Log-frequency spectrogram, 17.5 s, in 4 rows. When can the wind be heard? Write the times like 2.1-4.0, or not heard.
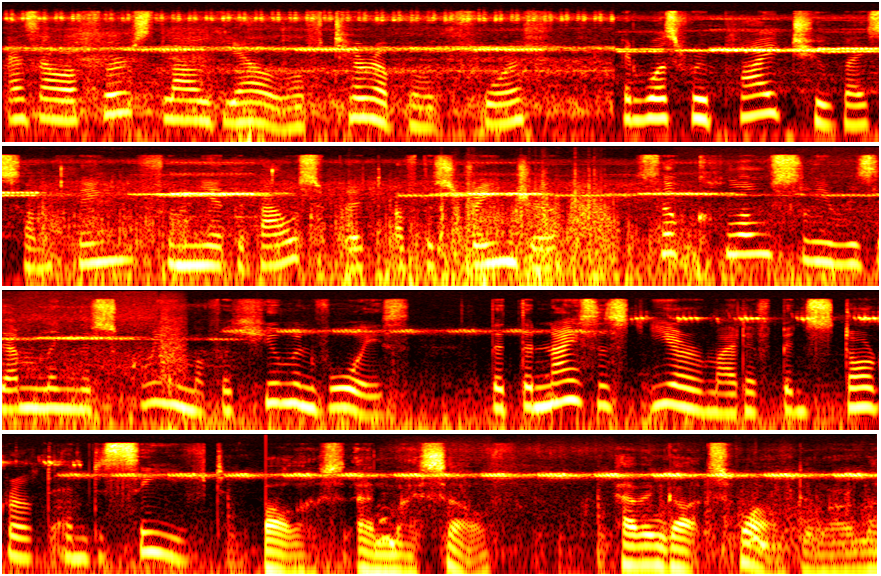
4.5-17.4.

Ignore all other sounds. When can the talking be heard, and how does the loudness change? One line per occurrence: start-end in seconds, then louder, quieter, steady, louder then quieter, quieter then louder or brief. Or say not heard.
0.0-17.4 steady.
